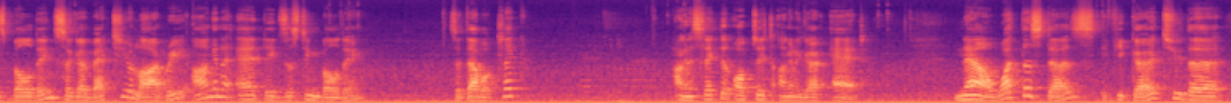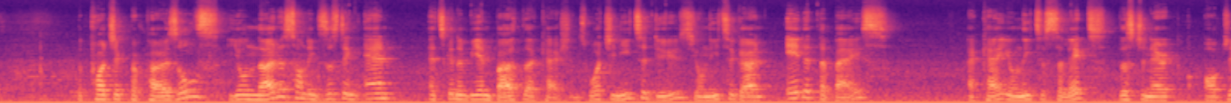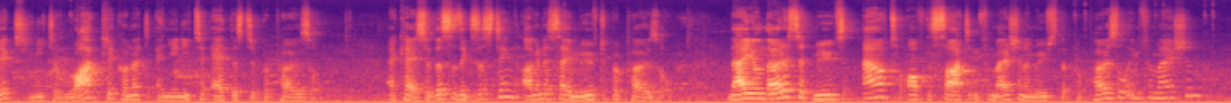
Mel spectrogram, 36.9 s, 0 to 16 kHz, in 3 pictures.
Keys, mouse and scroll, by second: 0.7 click, 3.4 click, 3.6 click, 6.9 click, 8.9 click, 11.0 click, 15.8 click, 17.1 click, 19.0 click, 20.5 click, 23.1 click, 25.3 right click, 30.3 click, 31.4-35.3 drag, 35.5 click, 36.3 click, 36.8 click.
